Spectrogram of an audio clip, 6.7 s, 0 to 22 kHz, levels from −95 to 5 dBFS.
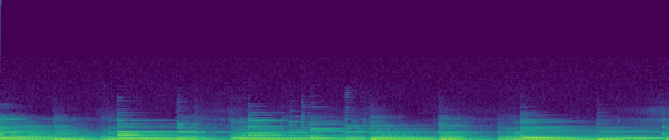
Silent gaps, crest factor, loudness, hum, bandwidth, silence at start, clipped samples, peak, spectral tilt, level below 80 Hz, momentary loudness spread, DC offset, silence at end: none; 14 dB; -20 LUFS; none; 4.2 kHz; 0 s; under 0.1%; -6 dBFS; -11 dB/octave; -50 dBFS; 7 LU; under 0.1%; 0 s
